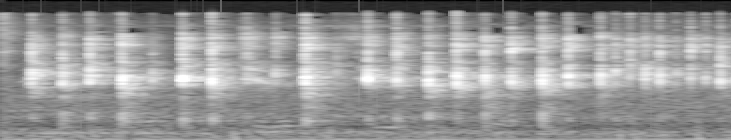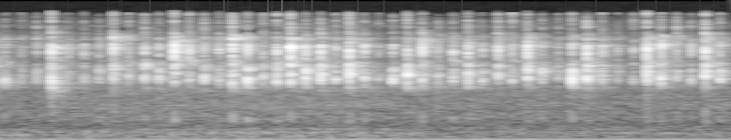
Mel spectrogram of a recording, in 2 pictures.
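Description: Very fast hand clapping played through a laptop's speakers: a man's attempt at the record for most claps in a minute. The claps are spaced out at first, then speed up about three seconds in to an even run of roughly a dozen a second.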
